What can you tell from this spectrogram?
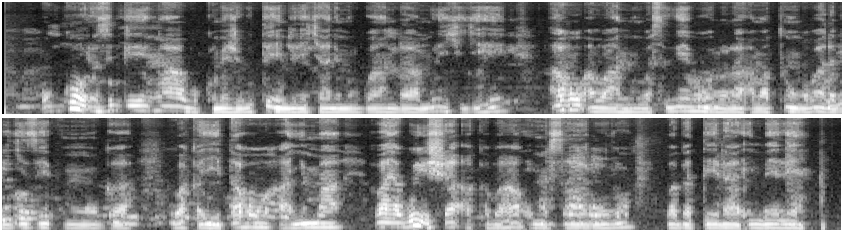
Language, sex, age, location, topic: Kinyarwanda, female, 18-24, Nyagatare, agriculture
